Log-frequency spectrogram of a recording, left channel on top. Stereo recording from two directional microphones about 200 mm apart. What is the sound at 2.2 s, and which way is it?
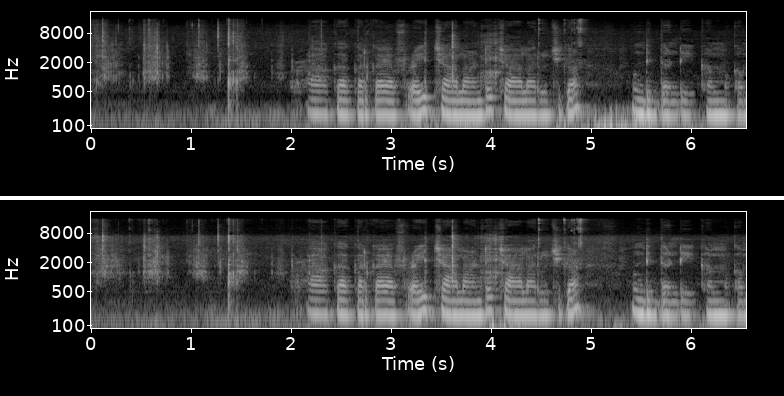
Speech, centre (ahead or behind).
